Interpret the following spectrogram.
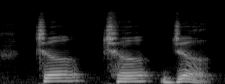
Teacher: च छ ज हे पसरट जीभ आणि टाळू यांच्यामधून उच्चारले जातात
